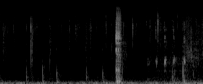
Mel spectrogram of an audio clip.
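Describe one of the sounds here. A sword swings and strikes.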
